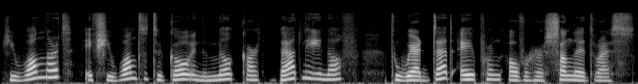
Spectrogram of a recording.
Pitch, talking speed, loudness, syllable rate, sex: 220 Hz, 195 wpm, -18 LUFS, 5.0 syllables/s, female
